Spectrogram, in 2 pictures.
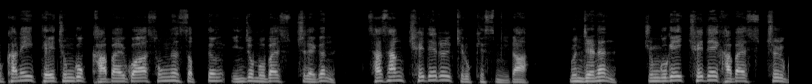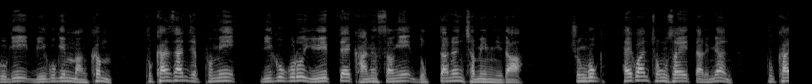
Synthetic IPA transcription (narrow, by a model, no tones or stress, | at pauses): pukʰanete̞d͡ʑuŋɡuk̚k͈abaɭɡwasʰoŋnɯns͈ʌp̚t͈ɯŋind͡ʑomobaɭsʰu̥t͡ɕʰuɾe̞ɡɯn | sʰas̬ʰaŋt͡ɕʰwe̞de̞ɾɯɭkiɾokʰe̞s͈ɯmɲida | mund͡ʑe̞nɯn | t͡ɕuŋɡuɡe̞t͡ɕʰwe̞de̞kabaɭsʰu̥t͡ɕʰuɭɡuɡimiɡuɡinmaŋkʰɯm | pukʰans̬ʰand͡ʑe̞pʰumi | miɡuɡɯɾojuip̚t͈we̞kanɯŋs͈ʌŋinop̚t͈anɯnt͡ɕʌmimɲida | t͡ɕuŋɡuk̚he̞ɡwant͡ɕʰoŋsʰʌe̞t͈aɾɯmjʌn | pukʰa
